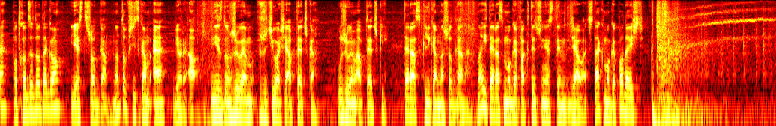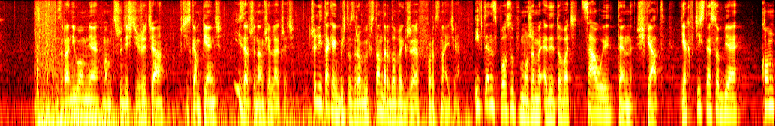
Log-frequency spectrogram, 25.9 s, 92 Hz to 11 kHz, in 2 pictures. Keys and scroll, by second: 2.1 e, 6.7 e, 7.6 d, 7.9 s, 8.7 w, 16.0 5, 20.5-21.4 typing, 22.8 d, 23.7 w.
